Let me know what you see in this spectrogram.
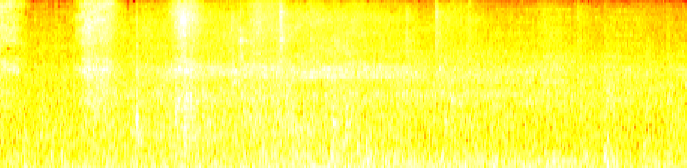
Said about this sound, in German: Die Zugfahrt nach Münchberg dauerte eine ganze Weile und zweimal drohte die kleine Lokomotive, in den Schneewehen stecken zu bleiben.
